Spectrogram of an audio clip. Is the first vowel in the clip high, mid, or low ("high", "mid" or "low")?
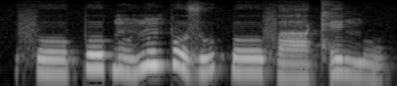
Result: mid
